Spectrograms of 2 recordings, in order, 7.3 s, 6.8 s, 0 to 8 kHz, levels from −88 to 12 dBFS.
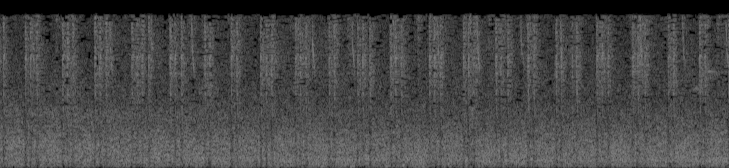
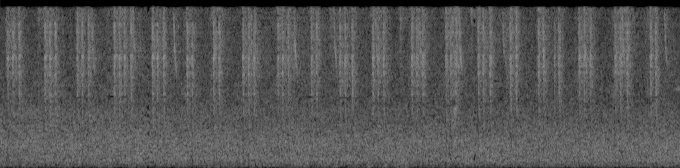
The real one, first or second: first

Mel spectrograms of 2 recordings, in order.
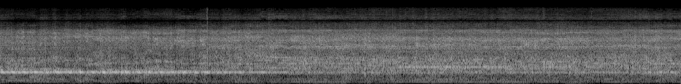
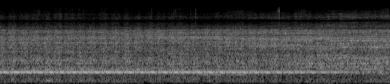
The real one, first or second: second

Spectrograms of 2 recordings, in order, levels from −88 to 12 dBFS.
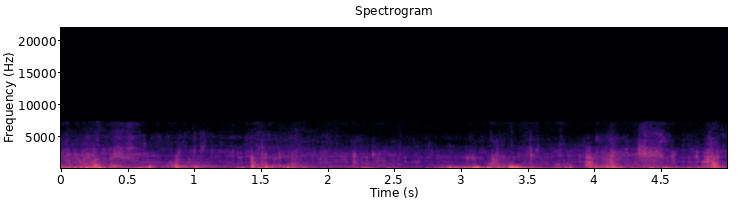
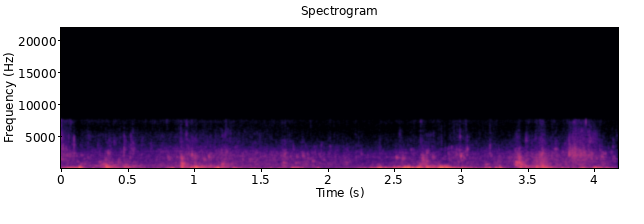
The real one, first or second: second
